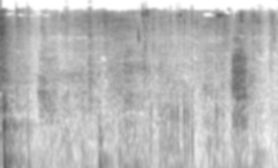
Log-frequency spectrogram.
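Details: Shiba Inu, a beloved family pet, growling as a show of affection toward its owners rather than anger: a low, rough rumble in uneven pulses, with faint rustling and household noise around it.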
